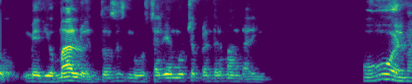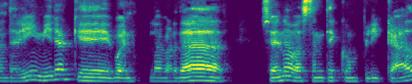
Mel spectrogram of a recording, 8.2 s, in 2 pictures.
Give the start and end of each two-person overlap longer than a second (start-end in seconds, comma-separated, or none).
none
